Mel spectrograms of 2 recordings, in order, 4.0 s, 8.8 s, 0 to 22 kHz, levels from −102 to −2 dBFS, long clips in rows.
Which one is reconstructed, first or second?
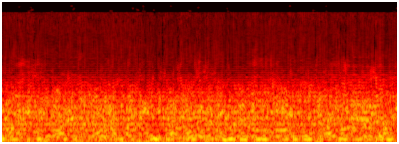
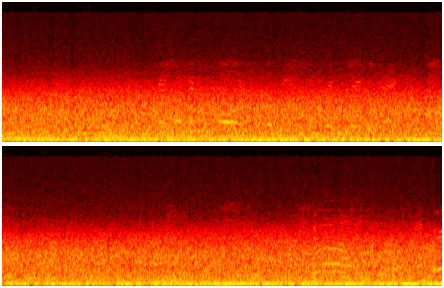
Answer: first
